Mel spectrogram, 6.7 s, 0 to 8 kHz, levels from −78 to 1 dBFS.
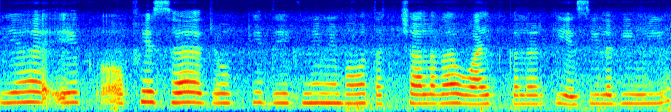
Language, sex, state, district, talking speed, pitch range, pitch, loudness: Hindi, female, Bihar, Katihar, 160 wpm, 235-265 Hz, 250 Hz, -16 LUFS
